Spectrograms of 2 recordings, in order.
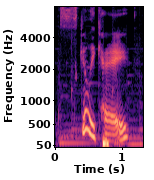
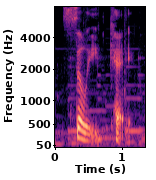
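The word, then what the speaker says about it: Scilly Cay: And you just take this little boat to visit a tiny little gem called Skilly K, but it's pronounced by the locals Silly K.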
